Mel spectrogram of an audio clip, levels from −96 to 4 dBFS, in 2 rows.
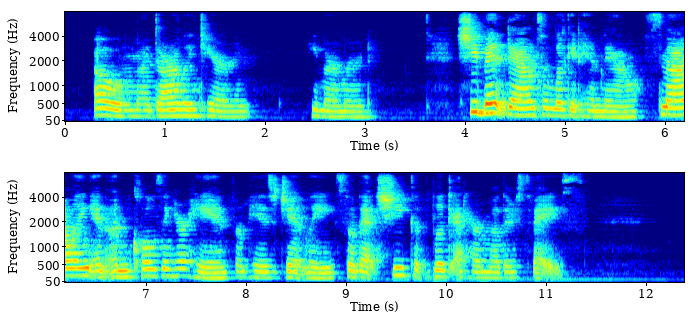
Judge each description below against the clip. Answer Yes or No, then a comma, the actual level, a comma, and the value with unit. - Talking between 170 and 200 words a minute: No, average, 150 wpm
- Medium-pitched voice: Yes, medium, 160 Hz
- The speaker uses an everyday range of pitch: Yes, average, 3.9 semitones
